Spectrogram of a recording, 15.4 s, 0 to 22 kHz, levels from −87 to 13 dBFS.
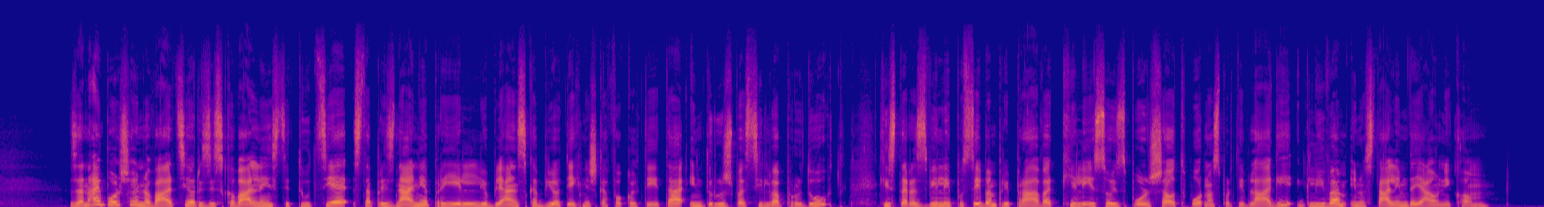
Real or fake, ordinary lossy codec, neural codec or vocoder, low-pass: real; none; none; 19.8 kHz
